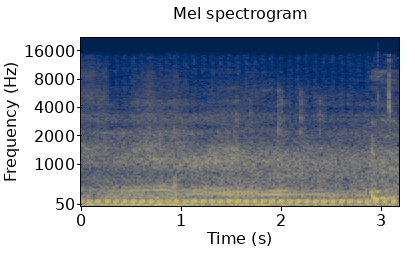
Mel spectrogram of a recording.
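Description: A matte black 2019 Yamaha YZF R3 motorcycle engine idling up close, a loud, steady low throb with an even pulsing rhythm and a light mechanical clatter on top, no talking.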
